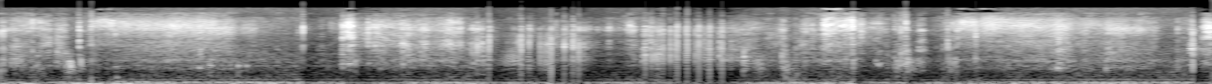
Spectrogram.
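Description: Fingertips stroke and rub the glossy coated pages of a softcover Christmas book and turn them, making a continuous bright, crackly rustle and scraping with sharper crinkles as pages flip. A steady low hum sits underneath throughout.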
